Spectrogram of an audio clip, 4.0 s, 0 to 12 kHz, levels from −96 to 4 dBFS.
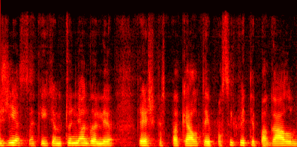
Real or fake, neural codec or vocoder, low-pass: fake; codec, 24 kHz, 3 kbps, HILCodec; 10.8 kHz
